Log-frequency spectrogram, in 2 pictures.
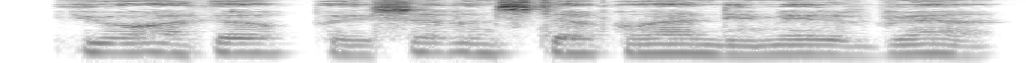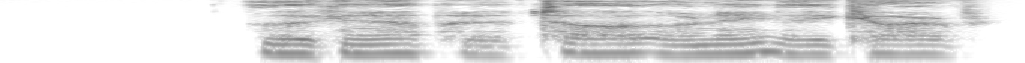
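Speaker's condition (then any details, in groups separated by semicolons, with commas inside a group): Parkinson's; age 73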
